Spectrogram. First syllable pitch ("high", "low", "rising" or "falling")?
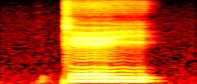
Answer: high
